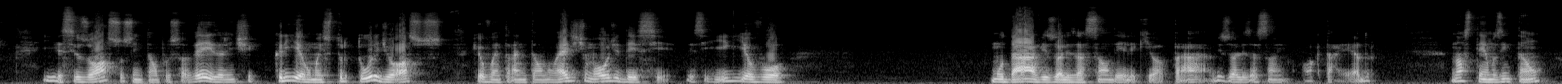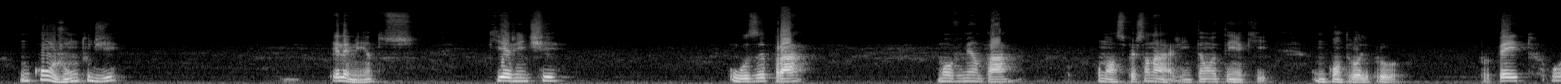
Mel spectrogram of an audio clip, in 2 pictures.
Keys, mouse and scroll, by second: 1.8 alt+r, 3.4 click, 5.6 Tab, 6.9 ctrl+middle click, 8.3 click, 9.2 middle click, 10.2 click, 11.1 click, 12.2 shift+middle click, 13.7 shift+click, 14.5 ctrl+shift+middle click, 15.0-18.9 ctrl+middle drag, 18.9 ctrl+shift+Tab, 19.9 click, 20.7 r, 22.4 click, 23.0 click, 23.2 r, 24.3 click, 25.1 click, 25.4 r, 26.3 click, 26.9 click, 27.7 middle click, 29.3 r, 30.3 click, 30.9 click.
